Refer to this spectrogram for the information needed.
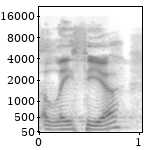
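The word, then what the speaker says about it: aletheia (ἀλήθεια): It's pronounced aletheia.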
